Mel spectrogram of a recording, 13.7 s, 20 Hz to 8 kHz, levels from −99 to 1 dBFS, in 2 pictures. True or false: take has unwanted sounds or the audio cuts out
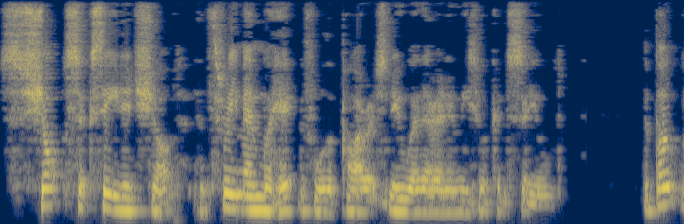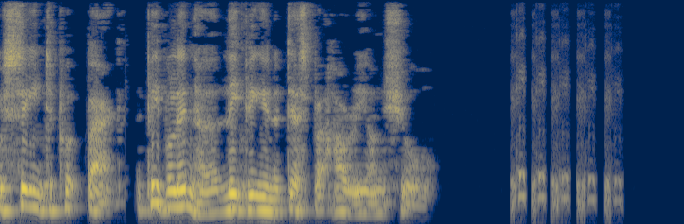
true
